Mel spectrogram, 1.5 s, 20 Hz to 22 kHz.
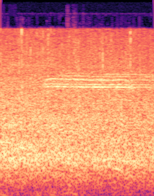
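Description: A stadium crowd in College Football 26, a steady broad cheering roar that fills the whole moment at even loudness, with no clear talking.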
